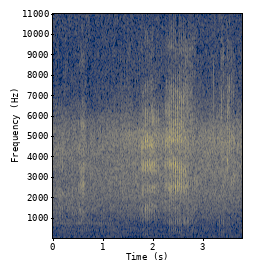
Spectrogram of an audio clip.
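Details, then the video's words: A cat making odd noises: a brief breathy puff, then a longer rattling, pulsed snort lasting under a second, and a softer huff at the end, in a quiet indoor setting. "Cat making weird noises and sneezing"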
